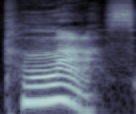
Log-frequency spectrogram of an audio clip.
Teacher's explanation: И еще л длиннее на английском, чем русский класс.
